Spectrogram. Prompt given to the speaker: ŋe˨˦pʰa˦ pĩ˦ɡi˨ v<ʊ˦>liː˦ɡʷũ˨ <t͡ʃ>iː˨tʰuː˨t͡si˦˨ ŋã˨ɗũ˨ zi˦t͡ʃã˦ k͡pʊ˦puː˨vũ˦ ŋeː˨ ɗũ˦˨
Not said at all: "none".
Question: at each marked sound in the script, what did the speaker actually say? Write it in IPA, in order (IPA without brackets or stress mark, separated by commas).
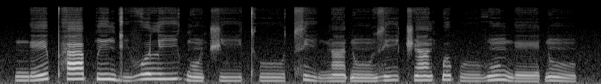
ʊ˦, t͡ʃ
